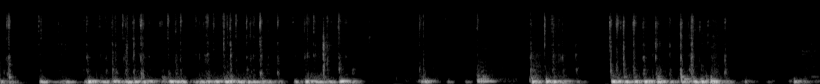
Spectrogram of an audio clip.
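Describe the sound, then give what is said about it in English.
Typing on a computer keyboard to enter a name: rapid, dense key clatter in bursts, with short pauses and a few isolated taps between runs, and no talking. “Hold on, I have to type in my name here.”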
